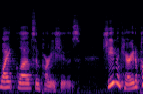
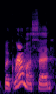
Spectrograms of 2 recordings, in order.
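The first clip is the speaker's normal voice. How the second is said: ordinary delivery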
